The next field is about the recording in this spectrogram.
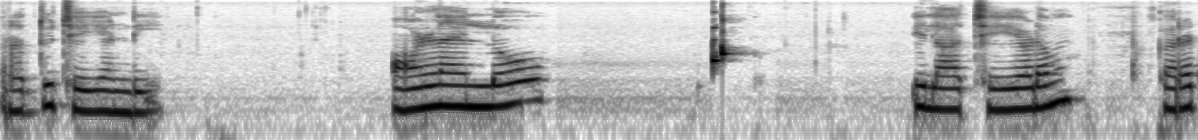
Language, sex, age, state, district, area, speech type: Telugu, female, 18-30, Andhra Pradesh, Krishna, rural, spontaneous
